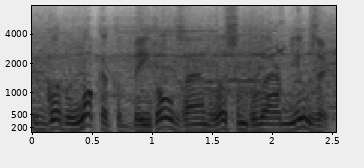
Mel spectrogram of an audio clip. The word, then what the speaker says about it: Beatles: The Beatles sound like insect life, but it's spelled B-E-A-T, beat.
